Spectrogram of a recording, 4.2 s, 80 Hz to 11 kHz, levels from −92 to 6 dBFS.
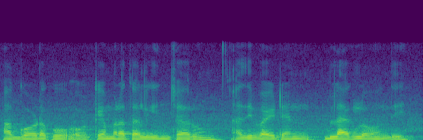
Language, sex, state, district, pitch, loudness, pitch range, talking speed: Telugu, male, Telangana, Mahabubabad, 115 Hz, -13 LUFS, 115-120 Hz, 155 wpm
